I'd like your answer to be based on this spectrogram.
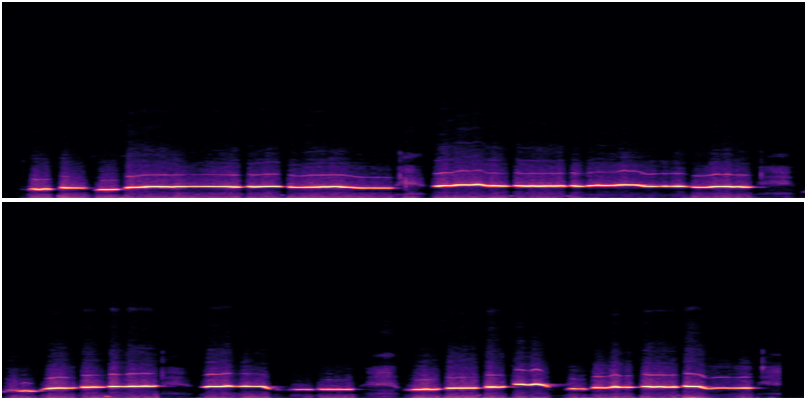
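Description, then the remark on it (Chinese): A person whistles a pop song melody alone, in clear, steady phrases of held and stepping notes, with brief breaks between phrases and no talking. “我在吹的时候，我非常满意，因为今天的声音非常的饱满，我很高兴，我很开心”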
